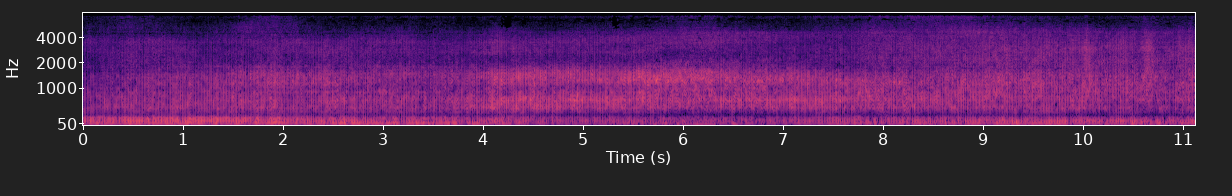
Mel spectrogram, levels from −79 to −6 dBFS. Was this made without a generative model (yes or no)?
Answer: no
